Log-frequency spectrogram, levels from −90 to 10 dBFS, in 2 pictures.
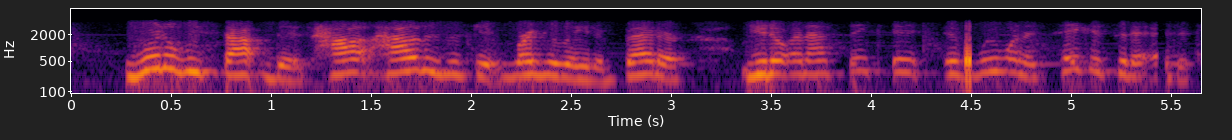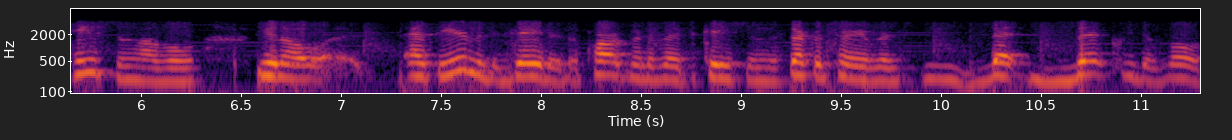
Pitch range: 210-290 Hz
